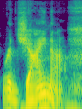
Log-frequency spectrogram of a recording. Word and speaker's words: Regina: Fun fact, in Canada there is a majorish city with the same name, but it is pronounced Regina.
